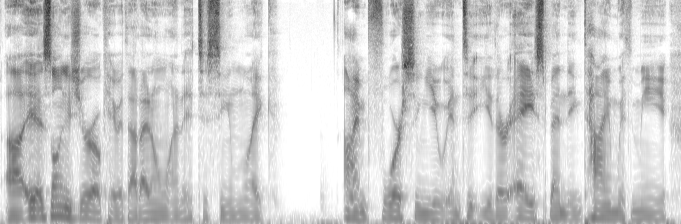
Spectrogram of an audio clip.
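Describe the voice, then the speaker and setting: A man's voice: deep voice, steady tone, moderate pace, a bit bright, clean tone. Stammering, nervous young college guy, acted by a man. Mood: nervous, grateful. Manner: stammering, rambling, self-deprecating, earnest. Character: shy, nervous, sweet young male college freshman from small-town Georgia. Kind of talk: romantic audio roleplay, one-sided conversational acting.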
